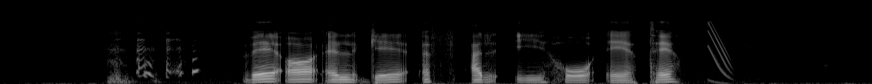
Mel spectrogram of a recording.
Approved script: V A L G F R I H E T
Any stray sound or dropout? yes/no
yes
